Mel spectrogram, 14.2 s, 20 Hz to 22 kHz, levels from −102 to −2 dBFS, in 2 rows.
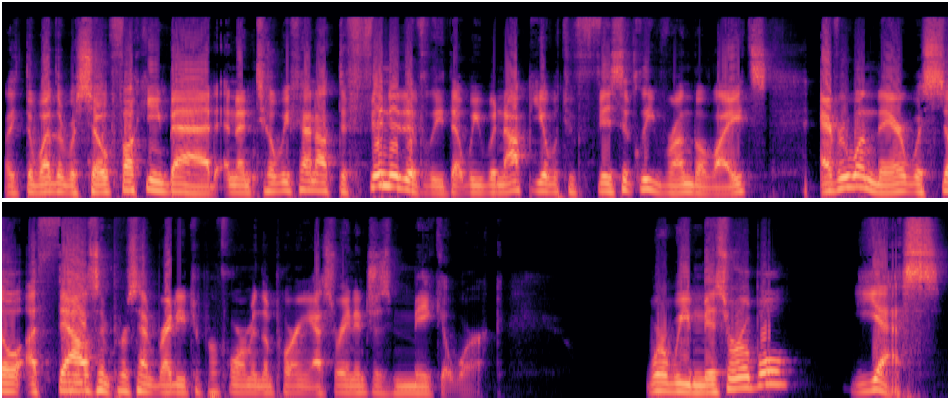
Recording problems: distortion; slight; 3% of the sound clipped

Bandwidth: 16 kHz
